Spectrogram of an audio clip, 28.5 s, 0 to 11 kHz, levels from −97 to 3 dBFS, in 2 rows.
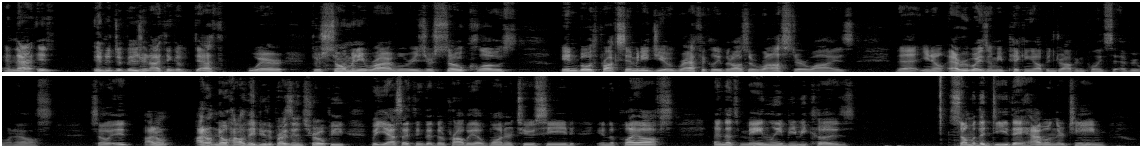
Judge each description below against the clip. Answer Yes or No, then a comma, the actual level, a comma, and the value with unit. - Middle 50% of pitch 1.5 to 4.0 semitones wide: Yes, average, 3.5 semitones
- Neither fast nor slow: Yes, average, 170 wpm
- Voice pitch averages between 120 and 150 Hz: Yes, medium, 140 Hz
